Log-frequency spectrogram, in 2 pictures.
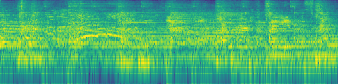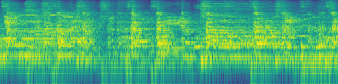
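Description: Live song: an electric guitar strummed in a steady beat, with a man singing loudly into a microphone over it.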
